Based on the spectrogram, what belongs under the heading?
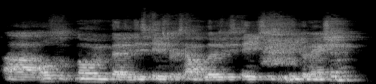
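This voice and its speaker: Man presenting in a booming, echoey hall. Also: level tone, a little hiss or hum. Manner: halting, with many fillers and self-corrections. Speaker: conference speaker. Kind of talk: technical conference presentation. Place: conference hall. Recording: echoey hall, distant mic.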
